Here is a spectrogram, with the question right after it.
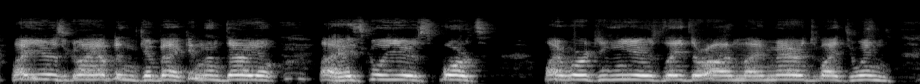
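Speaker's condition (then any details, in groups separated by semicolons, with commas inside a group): Brain injury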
